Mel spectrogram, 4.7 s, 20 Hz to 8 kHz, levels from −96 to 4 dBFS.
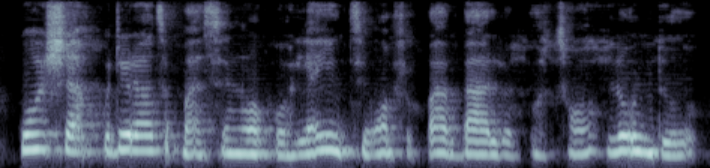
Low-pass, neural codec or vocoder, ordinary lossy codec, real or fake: none; codec, 16 kHz, 4 kbps, FunCodec, trained on LibriTTS, 50 frames a second; none; fake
